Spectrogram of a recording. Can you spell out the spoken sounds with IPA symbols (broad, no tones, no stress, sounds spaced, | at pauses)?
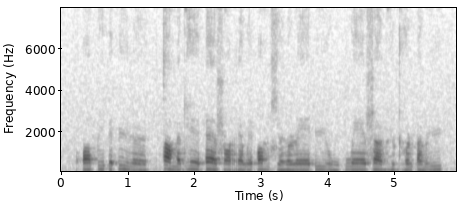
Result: ʔ ɔ p i ʔ ɪ ʔ y l ø | tˤ ɪ m ɛ ɖʱ ɪː ʔ ɛ ʂ ɔ r ɛ w ɪ ʔ ɔ m ɕ ø l ʊ ɭ eː ʔ y w | w eː ʂ ɐ ɖʱ y ɖʱ ʊ ɳ ʔ ɐ ɳ y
